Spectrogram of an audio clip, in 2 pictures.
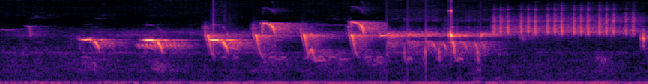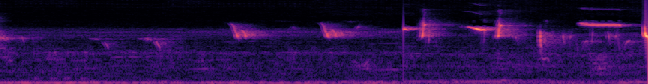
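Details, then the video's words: Common nightingale by the water in spring, May: a run of loud falling whistles and a buzzy rattle, followed by scattered thin high whistles and short notes after a pause. "Соловьи. Волшебное пение в мае. Nightingale singing"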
